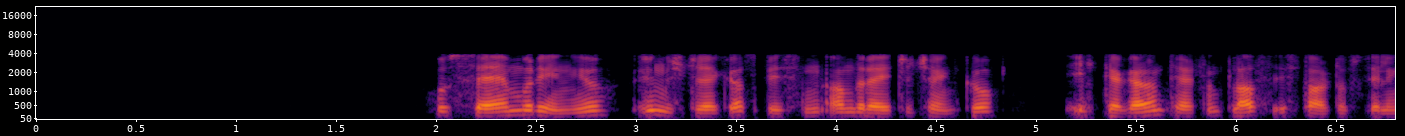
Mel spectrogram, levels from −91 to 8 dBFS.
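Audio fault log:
Throughout, iLBC codec: the speech is confined to a telephone band of roughly 300 Hz to 3.7 kHz, with nothing above 3.8 kHz, so sibilants and breath lose their top end. The damage is plainly audible as a rough, slightly synthetic texture. Each 30 ms frame's excitation is coded on its own, without drawing on the previous frame, and the result fits the 13.33 kbps mode of the codec.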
